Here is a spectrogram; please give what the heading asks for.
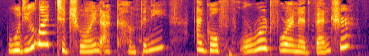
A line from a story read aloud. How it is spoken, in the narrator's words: The bird tweeted happily once again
